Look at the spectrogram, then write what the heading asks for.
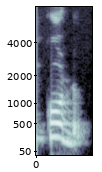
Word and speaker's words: could: अगर डी से पहले एल आए तो एल साइलेंट रहता है। जैसे COULD, डी से पहले क्या आ गया? एल आ गया, ठीक है ना, तो एल को हमने छोड़ना है, इसको पढ़ेंगे हम COUD, यानी कि कुड।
